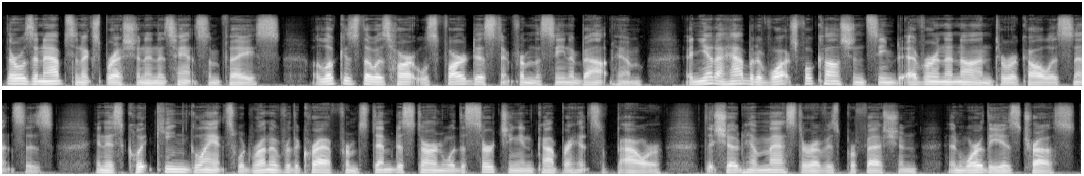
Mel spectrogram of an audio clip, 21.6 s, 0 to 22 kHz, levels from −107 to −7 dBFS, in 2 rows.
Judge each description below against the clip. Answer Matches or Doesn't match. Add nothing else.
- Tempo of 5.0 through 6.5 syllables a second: Matches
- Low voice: Matches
